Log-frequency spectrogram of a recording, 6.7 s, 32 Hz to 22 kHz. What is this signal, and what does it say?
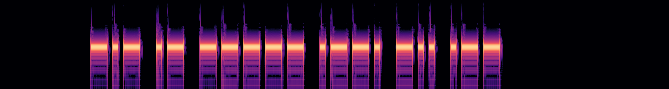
Morse code, heard as a keyed tone, about 22 wpm, 700 Hz. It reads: KA0PDW
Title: USA Call Signs - 6 Characters - Repeated 3x - 22wpm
